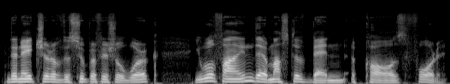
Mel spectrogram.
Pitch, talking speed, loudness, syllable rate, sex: 110 Hz, 240 wpm, -18 LUFS, 6.4 syllables/s, male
